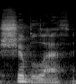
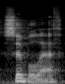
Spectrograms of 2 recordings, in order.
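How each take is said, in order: First: The word begins with an SH sound. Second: The word begins with a plain S sound. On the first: The speaker is not an Ephraimite. The speaker calls it right. "they could not pronounce it Shibboleth" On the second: The speaker is an Ephraimite. The speaker calls it wrong. "pronouncing it with the S instead of the SH sound as Sibboleth"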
